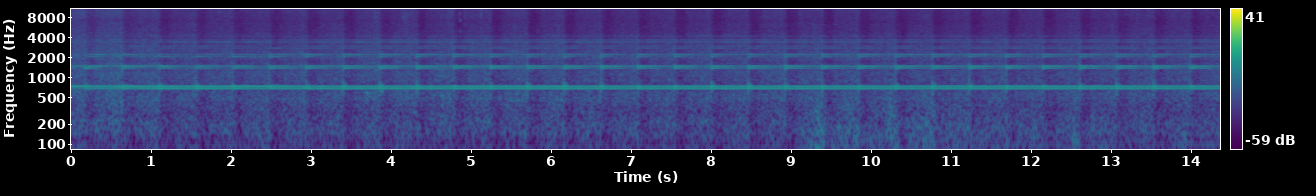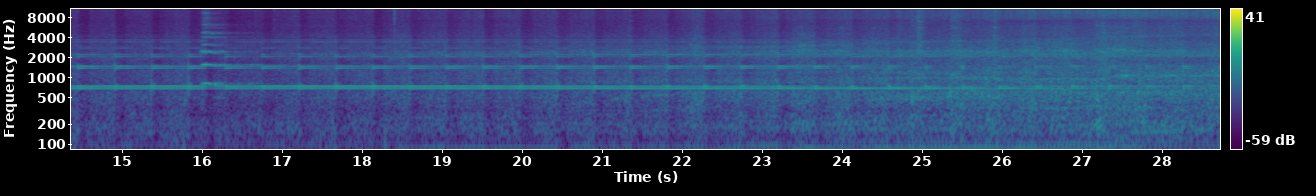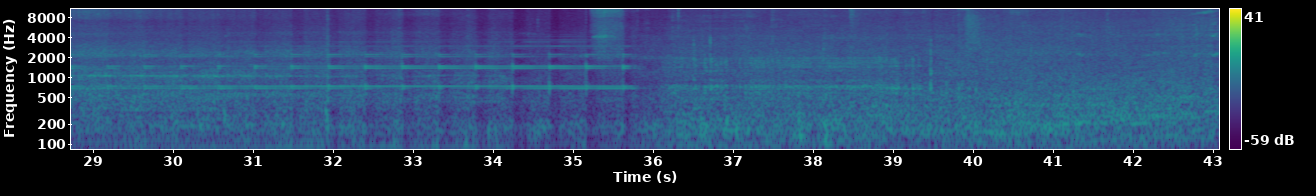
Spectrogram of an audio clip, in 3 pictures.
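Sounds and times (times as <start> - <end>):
level-crossing warning bell ringing: 0.0 - 35.9
train wheels rumbling and clattering: 17.1 - 43.0.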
